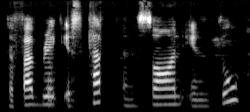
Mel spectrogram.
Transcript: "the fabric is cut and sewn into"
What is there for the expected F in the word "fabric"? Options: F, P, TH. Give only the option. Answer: F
